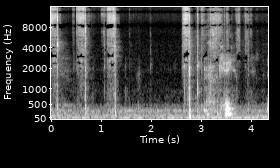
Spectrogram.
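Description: Pokémon trading cards being flipped and slid against one another in the hand, with a few soft card snaps and ticks.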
